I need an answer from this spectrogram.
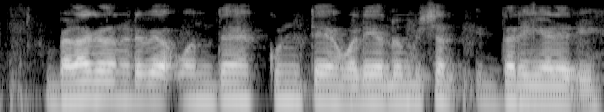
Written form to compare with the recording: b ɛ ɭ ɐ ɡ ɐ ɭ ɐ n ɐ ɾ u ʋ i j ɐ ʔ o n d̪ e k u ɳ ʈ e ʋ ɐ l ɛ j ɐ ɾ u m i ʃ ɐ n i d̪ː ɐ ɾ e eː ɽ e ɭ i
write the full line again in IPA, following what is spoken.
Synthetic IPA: b ɛ ɭ ɐ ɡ ɐ ɭ ɐ n ɐ ɽ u ʋ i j ɐ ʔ o n d̪ e k u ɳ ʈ e ʋ ɐ ɽ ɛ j ɐ l u m i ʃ ɐ n i d̪ː ɐ ɾ e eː ɭ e ɾ i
